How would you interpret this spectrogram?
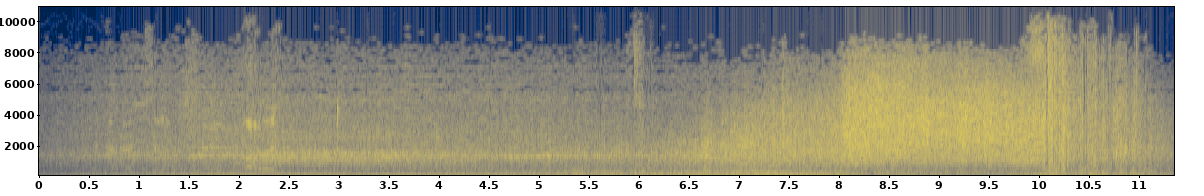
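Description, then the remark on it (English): A jet plane crash and fuel explosion: a loud, sustained roaring rumble that keeps building, with fresh blasts of crackling noise near the end, overwhelming. A plane hits the South Tower between the 78th and 82nd floors at 9:03 a.m., slicing through the southeast corner, jet fuel exploding outside in a massive fireball. “Slicing through the southeast corner, the majority of the jet fuel exploding outside in a massive fireball.”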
